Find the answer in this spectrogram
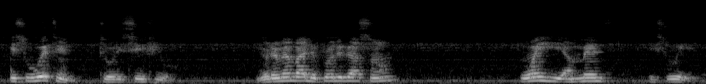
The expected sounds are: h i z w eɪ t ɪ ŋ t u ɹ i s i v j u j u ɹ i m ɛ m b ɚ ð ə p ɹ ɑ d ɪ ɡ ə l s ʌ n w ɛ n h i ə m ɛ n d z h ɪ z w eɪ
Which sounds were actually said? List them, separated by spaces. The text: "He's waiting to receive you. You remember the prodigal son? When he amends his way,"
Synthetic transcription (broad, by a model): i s w eɪ t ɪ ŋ t u ɹ i s i v j u j u ɹ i m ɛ m b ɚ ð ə p ɹ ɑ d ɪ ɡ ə s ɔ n w ɛ n h i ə m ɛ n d h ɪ s w eɪ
